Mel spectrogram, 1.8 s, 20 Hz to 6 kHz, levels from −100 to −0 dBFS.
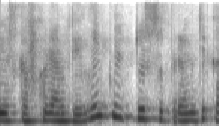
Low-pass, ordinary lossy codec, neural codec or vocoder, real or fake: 5.4 kHz; Opus, 64 kbps; codec, 16 kHz, 2 kbps, FreqCodec, smaller model; fake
